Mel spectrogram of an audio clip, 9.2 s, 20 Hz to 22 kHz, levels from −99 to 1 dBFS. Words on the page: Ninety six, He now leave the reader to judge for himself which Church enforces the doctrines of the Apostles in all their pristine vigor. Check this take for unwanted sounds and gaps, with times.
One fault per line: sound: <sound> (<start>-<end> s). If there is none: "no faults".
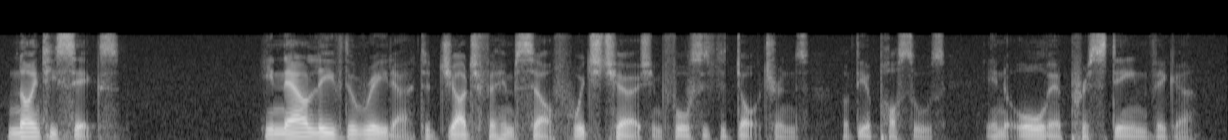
no faults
